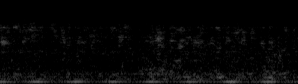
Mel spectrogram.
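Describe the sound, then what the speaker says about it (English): Tap water runs steadily into a kitchen sink used for cleaning a vacuum sealer's tray after packing skipjack herring, a soft continuous hiss and trickle at a constant level with no talking. "Run some water in the sink back here."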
